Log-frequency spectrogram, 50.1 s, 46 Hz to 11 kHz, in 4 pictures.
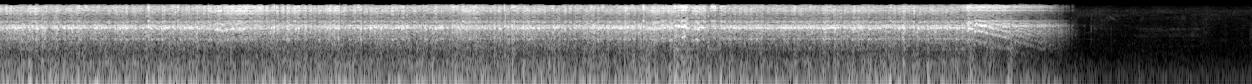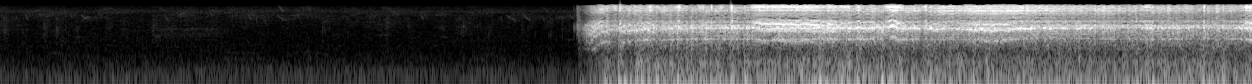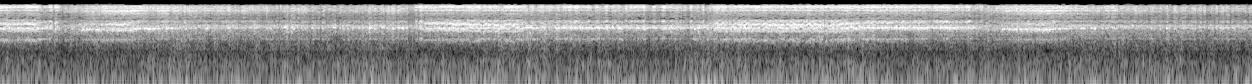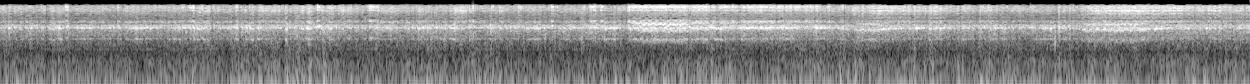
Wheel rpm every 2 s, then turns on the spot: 230, 230, 230, 230, 210, 20, 0, 0, 0, 140, 220, 220, 230, 220, 230, 230, 220, 230, 230, 230, 240, 230, 230, 230, 230.
none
